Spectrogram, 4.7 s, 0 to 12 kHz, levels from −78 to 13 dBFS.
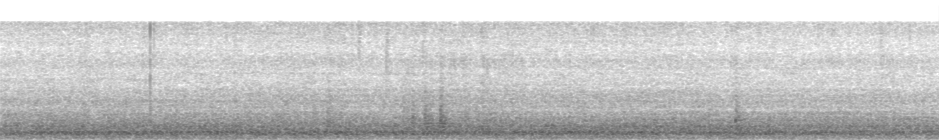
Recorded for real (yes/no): yes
